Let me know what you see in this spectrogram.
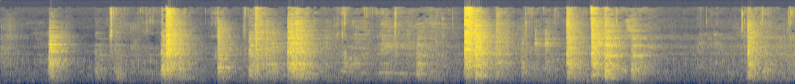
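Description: A child chewing crisp iceberg lettuce: a run of about eight sharp crunches, irregularly spaced.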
